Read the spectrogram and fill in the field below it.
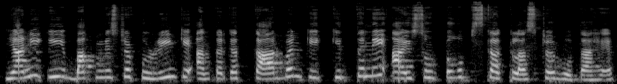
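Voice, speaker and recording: A woman's voice: sits high, a bit bright, dry recording, rough recording. A young woman teaching an online exam-prep class in a chatty way, counting aloud and teasing her students.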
